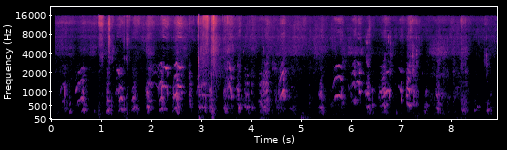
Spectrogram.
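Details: Hungry one-week-old blue roan cocker spaniel puppies, a litter, whining and squealing for food; dense overlapping high yelps and whimpers repeating several times a second throughout, with one brief broadband clatter near three seconds.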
